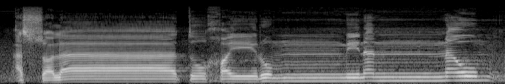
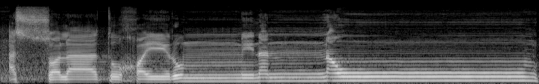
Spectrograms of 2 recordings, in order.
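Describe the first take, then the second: First: The word shalatu is drawn out long. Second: The word naum is drawn out long. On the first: Prayer matters more than sleep. The speaker calls it right. "Sing didawakno lafat salate" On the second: It sounds as if sleep matters more. The speaker calls it wrong. "salate dindekno naume sing didawakno"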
